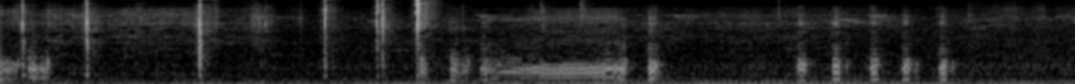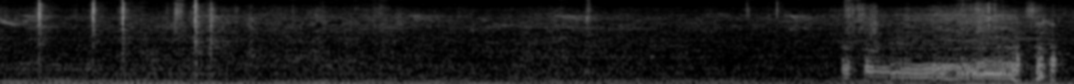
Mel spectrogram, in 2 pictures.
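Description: Hen clucking in short, sharp bursts, with two longer wavering squawks, one about two seconds in and one near the end: she is protesting at being held while her wing is clipped.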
